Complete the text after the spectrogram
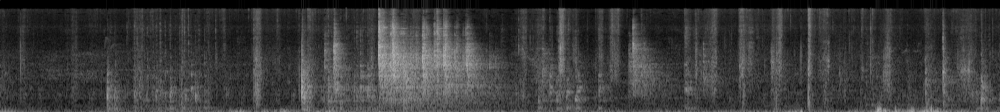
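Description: Footsteps scuff on dirt.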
